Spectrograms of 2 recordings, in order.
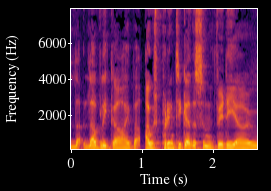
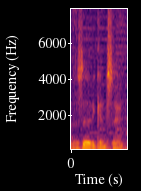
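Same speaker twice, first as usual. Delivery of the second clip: repeated much softer, almost to himself; soft echo; 5 semitones lower, 9 dB quieter, much faster than usual. Real, not acted. Co-host echoing his own goodbye, much softer. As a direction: drop the repeat to a murmur.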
